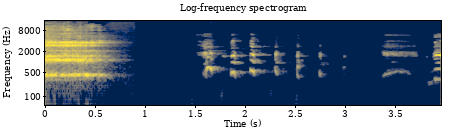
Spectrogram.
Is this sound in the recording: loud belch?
yes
